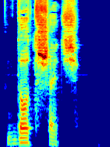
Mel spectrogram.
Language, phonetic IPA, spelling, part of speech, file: Polish, [ˈdɔṭʃɛt͡ɕ], dotrzeć, verb, Pl-dotrzeć.ogg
